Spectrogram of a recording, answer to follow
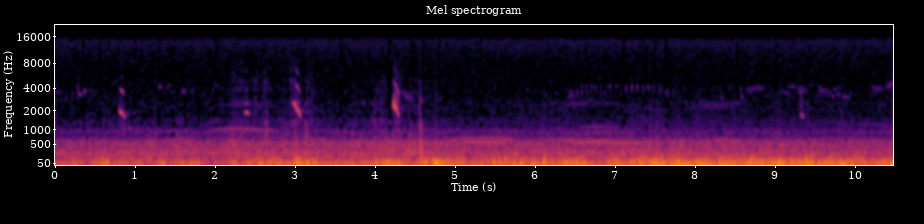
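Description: Wind rumbling on an outdoor nest microphone, growing stronger in the second half, with a few short, high, falling bird chirps, the clearest about four seconds in.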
